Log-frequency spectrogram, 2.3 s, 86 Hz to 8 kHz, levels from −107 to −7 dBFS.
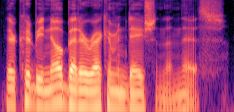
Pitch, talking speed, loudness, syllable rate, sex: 100 Hz, 205 wpm, -19 LUFS, 6.5 syllables/s, male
